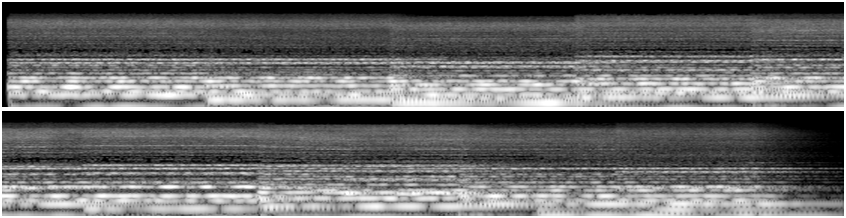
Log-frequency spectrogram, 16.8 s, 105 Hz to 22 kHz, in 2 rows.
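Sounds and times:
synthesizer choir ooh: 0.0 - 16.8.

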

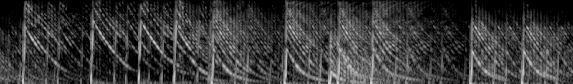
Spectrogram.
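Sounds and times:
synthesizer laser cannon effect: 0.3 - 5.3.

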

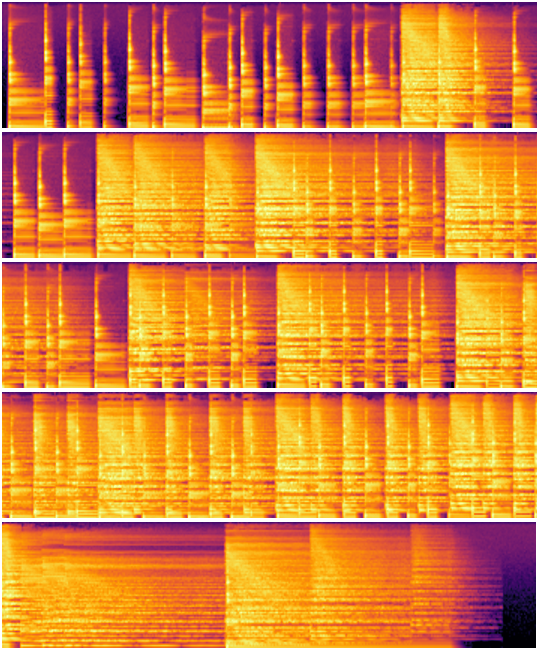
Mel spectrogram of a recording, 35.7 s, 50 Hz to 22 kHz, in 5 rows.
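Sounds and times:
slap bass and synth split on Yamaha TX16W sampler: 0.1 - 30.2, 31.5 - 34.6.

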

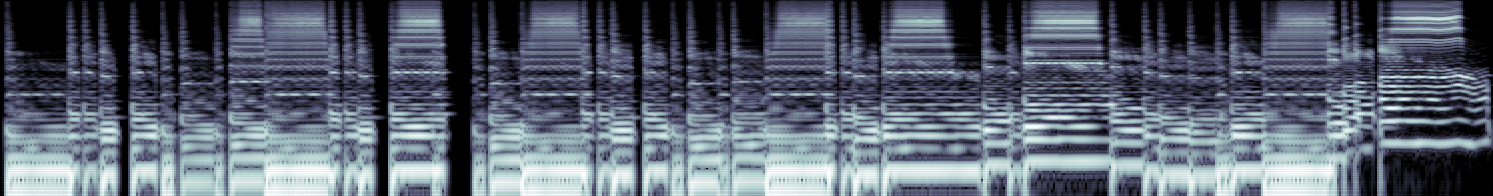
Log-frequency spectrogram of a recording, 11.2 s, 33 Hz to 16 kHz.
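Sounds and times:
pop synth bass from a Roland SR-JV80-01: 0.0 - 10.6.

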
